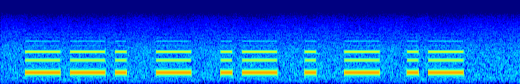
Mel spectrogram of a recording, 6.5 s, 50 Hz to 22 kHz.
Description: Morse code, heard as a keyed tone, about 9 wpm, 600 Hz. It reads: GTAETA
